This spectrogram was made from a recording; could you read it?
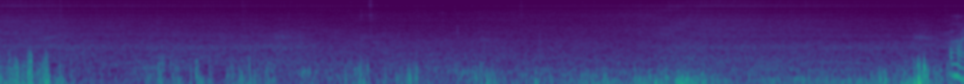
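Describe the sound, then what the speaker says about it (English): A strong wind gust roars around a tree in Frisco, Texas, a broad rushing buffet with low microphone thumps that swells and eases in surges across the span. "Here comes the gust."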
